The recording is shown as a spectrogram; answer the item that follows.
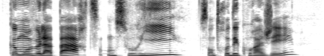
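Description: Recorded very cleanly against a silent background, a woman's voice sounds dry and close with no echo and shows ordinary pitch variation. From France, Paris then Normandy. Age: 30s. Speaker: guest sharing personal story. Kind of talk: scripted narration.

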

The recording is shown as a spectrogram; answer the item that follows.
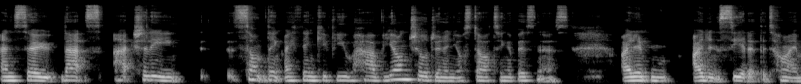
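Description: Speaking at a moderate pace, a woman with a fairly low pitch keeps her intonation monotone and flat. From New Zealand. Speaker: business founder. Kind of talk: interview.

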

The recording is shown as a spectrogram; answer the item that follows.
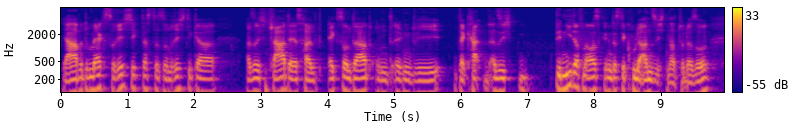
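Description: A man with a plain, everyday voice and a fairly low pitch talks at a fairly quick pace with fairly even intonation, in a very clean recording with a silent background. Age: 40s. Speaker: podcast co-host. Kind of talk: casual chat.

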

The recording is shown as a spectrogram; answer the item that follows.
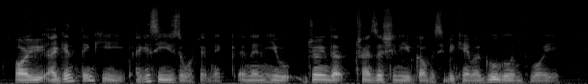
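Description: A man with a dark, mellow tone and a fairly low pitch speaks at a very fast pace. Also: ordinary pitch variation. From England. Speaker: portrait photographer and co-host. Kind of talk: casual chat.

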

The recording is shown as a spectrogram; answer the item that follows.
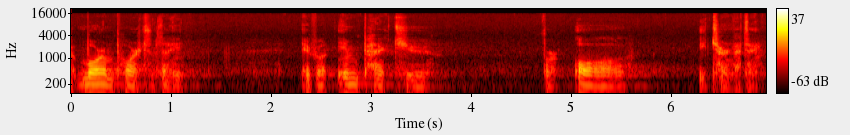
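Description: A very slow, very deep male voice in a Northern Irish accent, monotone and flat, broken by long, frequent pauses. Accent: Northern Irish (Belfast). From Northern Ireland (East Belfast). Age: 60s. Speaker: preacher. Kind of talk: sermon. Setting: church.

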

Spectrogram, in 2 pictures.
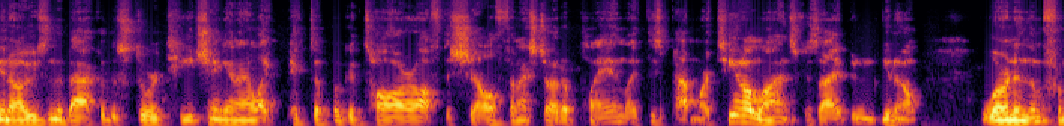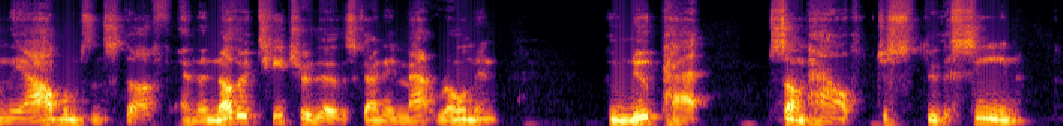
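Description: At a fairly quick pace, a man speaks at medium pitch with ordinary pitch variation.

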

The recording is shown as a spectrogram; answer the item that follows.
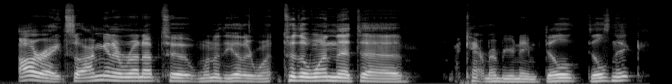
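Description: A normal speaking voice from a man, fairly high in pitch, at a fairly quick pace with fairly even intonation. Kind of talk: casual chat and tabletop game session.

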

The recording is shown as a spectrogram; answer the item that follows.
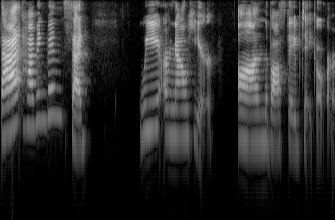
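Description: A woman's high, bright and sharp voice, raised and projected, with very wide pitch swings, big swings in loudness, a fairly slow pace and long, frequent pauses. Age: 20s. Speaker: podcast host. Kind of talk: solo podcast monologue. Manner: casual, chatty.

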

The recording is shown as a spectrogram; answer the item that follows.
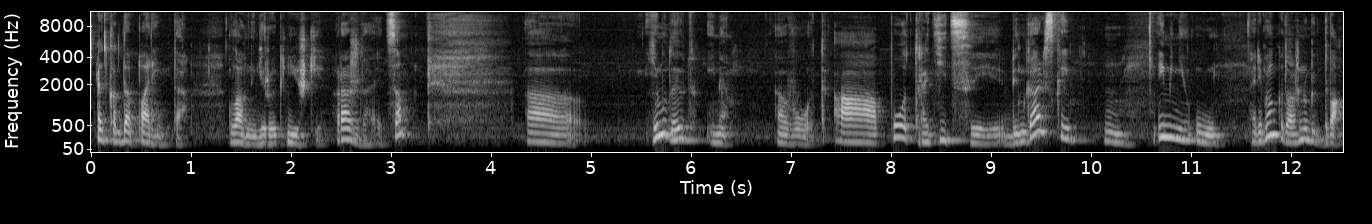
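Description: A soft-spoken woman at a fairly low pitch, very slow with long, frequent pauses, lively intonation, and audible room echo. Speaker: podcast host on yoga and India. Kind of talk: solo podcast monologue, book review. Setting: at home in the kitchen late at night. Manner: soft-spoken, quiet. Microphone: possible sound quality problems.

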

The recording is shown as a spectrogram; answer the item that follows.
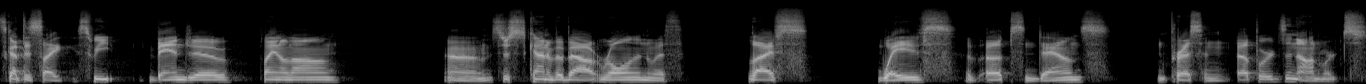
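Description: In a Southern US accent, a man with a fairly low pitch and a bright, sharp tone speaks at a very slow pace in monotone, flat intonation with long, frequent pauses, in a very clean recording with a silent background. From Arkansas, US South. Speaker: podcast host. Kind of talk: casual chat.

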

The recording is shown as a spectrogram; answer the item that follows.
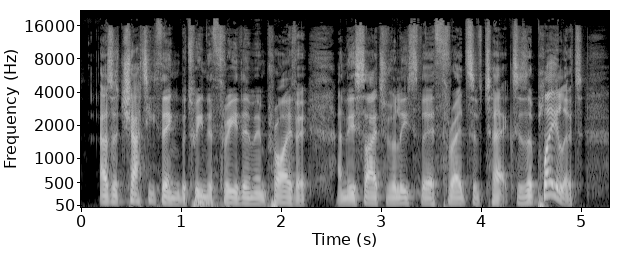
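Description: Very fast speech in an English accent with fairly even intonation. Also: man. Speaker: podcast host. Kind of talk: casual chat. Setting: remote recording.

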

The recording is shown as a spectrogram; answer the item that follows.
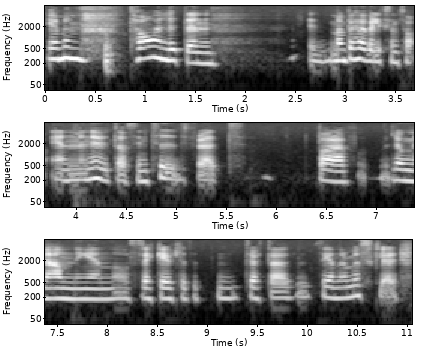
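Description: A woman at medium pitch talks with long, frequent pauses. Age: 30s. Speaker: blogger and new mother living rurally. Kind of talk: casual interview.

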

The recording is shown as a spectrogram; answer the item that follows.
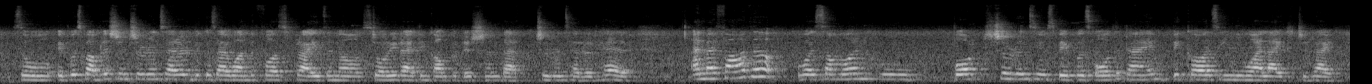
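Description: A woman's fairly high voice moves at a moderate pace with ordinary pitch variation, with noticeable background noise and audible room echo. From India, Pune. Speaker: children's writer. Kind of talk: interview.

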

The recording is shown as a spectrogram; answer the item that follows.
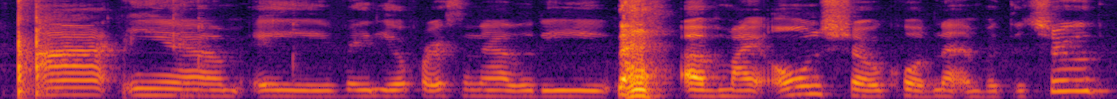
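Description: With a New York accent, the speech moves at a moderate pace in a monotone, flat intonation amid noticeable background noise. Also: woman, fairly low pitch for a woman. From Brooklyn, New York (East New York). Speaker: radio host. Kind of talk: casual chat. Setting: laptop recording, makeshift setup.

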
